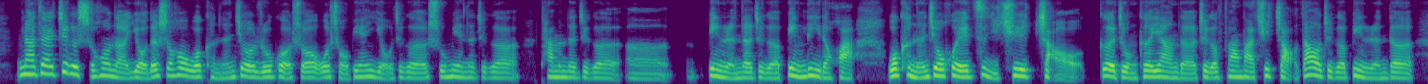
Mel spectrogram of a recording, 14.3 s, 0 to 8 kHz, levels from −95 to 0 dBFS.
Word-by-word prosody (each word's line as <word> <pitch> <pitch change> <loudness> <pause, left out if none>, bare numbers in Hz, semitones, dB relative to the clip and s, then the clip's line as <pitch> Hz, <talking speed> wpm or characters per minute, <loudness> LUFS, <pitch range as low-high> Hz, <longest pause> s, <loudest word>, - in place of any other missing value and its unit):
那 245 +2 +3
在 255 -1 +3
这 300 +7 0
个 250 - +6
时 180 -4 +1
候 205 +2 0
呢， 155 -6 -2
有 150 -1 0
的 180 - +1
时 205 +1 0
候 210 0 +1
我 175 -2 +3
可 175 -2 -11
能 145 +4 -7
就 180 -3 +2
如 165 +1 0
果 175 -5 0
说 155 +1 -1
我 165 +2 0
手 145 -7 -6
边 180 +2 -1
有 155 - -5
这 165 - -8
个 145 -2 -3
书 175 0 -3
面 175 -2 -2
的 160 - -7
这 155 +1 -10
个 150 +1 -6 0.2
他 175 -1 -3
们 170 - 0
的 160 - -3
这 160 +1 -6
个， 145 -1 -6
呃， 130 -2 -13 0.4
病 205 -4 +3
人 145 0 -3
的 155 - 0
这 155 +1 -4
个 145 -1 -3
病 190 -3 +2
例 200 -2 +3
的 155 -3 -3
话， - - -1 0.3
我 200 +2 +7
可 210 - -1
能 160 0 +1
就 200 +2 +7
会 180 -4 +5
自 195 +6 -2
己 140 - -5
去 195 +6 +3
找 185 - -3
各 195 -3 +6
种 160 -5 -1
各 180 +3 +2
样 170 -3 +2
的 135 -2 -4
这 175 - -1
个 150 0 -1
方 175 +1 -1
法 165 -3 +1
去 200 - -1
找 190 - -2
到 215 0 +4
这 180 -1 -2
个 150 -1 -2
病 180 -1 0
人 140 0 -6
的， 150 -2 -2
170 Hz, 295 characters per minute, -23 LUFS, 150-185 Hz, 0.4 s, 我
